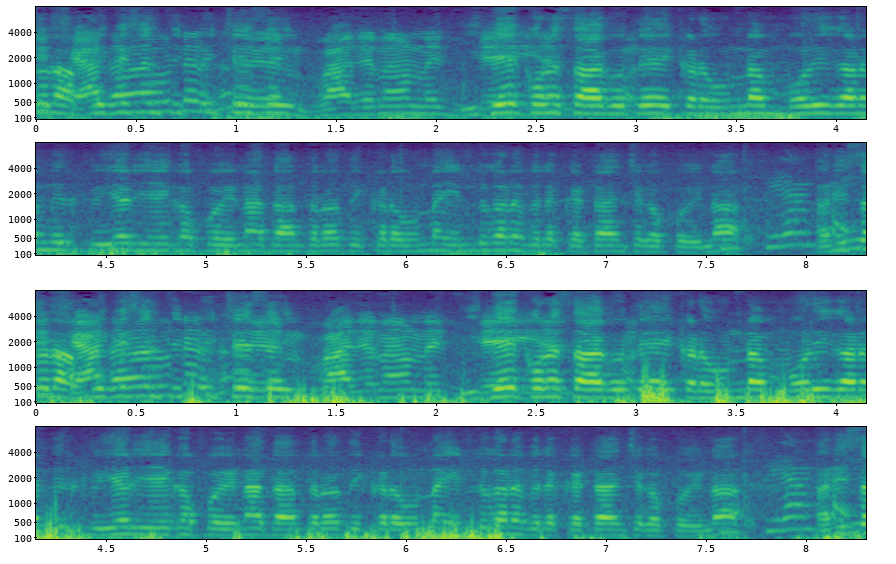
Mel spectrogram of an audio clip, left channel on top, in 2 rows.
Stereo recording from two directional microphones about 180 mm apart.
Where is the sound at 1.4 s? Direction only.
30° left (ahead or behind).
